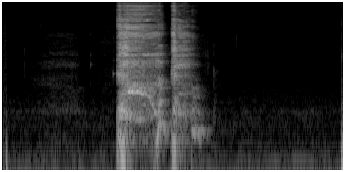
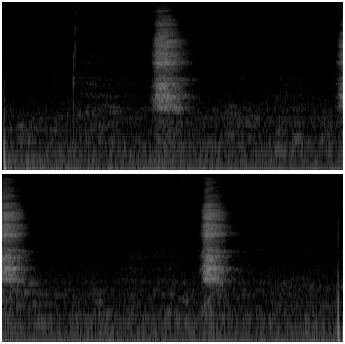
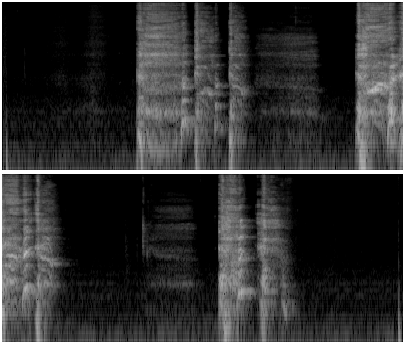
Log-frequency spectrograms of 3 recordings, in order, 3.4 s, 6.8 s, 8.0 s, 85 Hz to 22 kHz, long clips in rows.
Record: {"cough_length": "3.4 s", "cough_amplitude": 4480, "cough_signal_mean_std_ratio": 0.36, "exhalation_length": "6.8 s", "exhalation_amplitude": 476, "exhalation_signal_mean_std_ratio": 0.51, "three_cough_length": "8.0 s", "three_cough_amplitude": 4927, "three_cough_signal_mean_std_ratio": 0.42, "survey_phase": "beta (2021-08-13 to 2022-03-07)", "age": "45-64", "gender": "Female", "wearing_mask": "No", "symptom_cough_any": true, "symptom_runny_or_blocked_nose": true, "symptom_sore_throat": true, "symptom_headache": true, "symptom_change_to_sense_of_smell_or_taste": true, "symptom_onset": "3 days", "smoker_status": "Ex-smoker", "respiratory_condition_asthma": false, "respiratory_condition_other": false, "recruitment_source": "Test and Trace", "submission_delay": "1 day", "covid_test_result": "Positive", "covid_test_method": "RT-qPCR", "covid_ct_value": 19.1, "covid_ct_gene": "ORF1ab gene", "covid_ct_mean": 20.2, "covid_viral_load": "240000 copies/ml", "covid_viral_load_category": "Low viral load (10K-1M copies/ml)"}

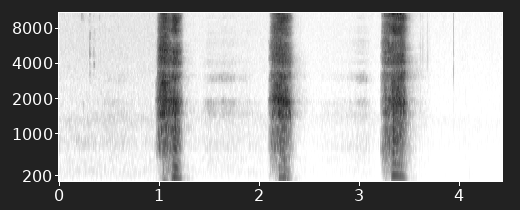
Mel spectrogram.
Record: {"exhalation_length": "4.4 s", "exhalation_amplitude": 28821, "exhalation_signal_mean_std_ratio": 0.29, "survey_phase": "beta (2021-08-13 to 2022-03-07)", "age": "45-64", "gender": "Female", "wearing_mask": "No", "symptom_cough_any": true, "symptom_sore_throat": true, "symptom_fatigue": true, "symptom_headache": true, "smoker_status": "Never smoked", "respiratory_condition_asthma": false, "respiratory_condition_other": false, "recruitment_source": "Test and Trace", "submission_delay": "2 days", "covid_test_result": "Positive", "covid_test_method": "ePCR"}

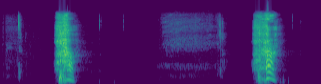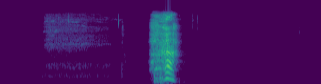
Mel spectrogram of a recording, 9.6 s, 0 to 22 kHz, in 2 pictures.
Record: {"exhalation_length": "9.6 s", "exhalation_amplitude": 31495, "exhalation_signal_mean_std_ratio": 0.21, "survey_phase": "beta (2021-08-13 to 2022-03-07)", "age": "45-64", "gender": "Male", "wearing_mask": "No", "symptom_cough_any": true, "symptom_new_continuous_cough": true, "symptom_sore_throat": true, "symptom_fatigue": true, "symptom_change_to_sense_of_smell_or_taste": true, "smoker_status": "Ex-smoker", "respiratory_condition_asthma": true, "respiratory_condition_other": false, "recruitment_source": "Test and Trace", "submission_delay": "2 days", "covid_test_result": "Positive", "covid_test_method": "RT-qPCR"}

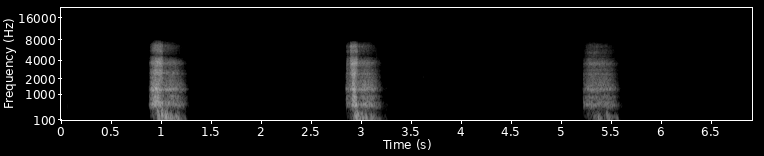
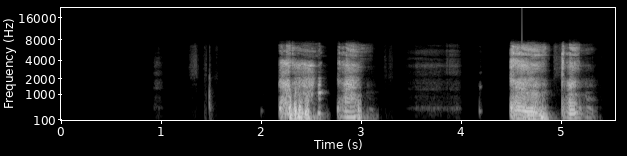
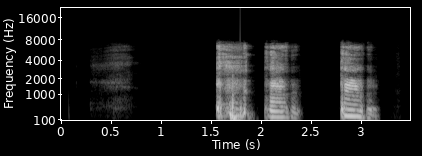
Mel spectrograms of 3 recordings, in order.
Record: {"exhalation_length": "6.9 s", "exhalation_amplitude": 8697, "exhalation_signal_mean_std_ratio": 0.22, "cough_length": "5.5 s", "cough_amplitude": 26434, "cough_signal_mean_std_ratio": 0.37, "three_cough_length": "3.5 s", "three_cough_amplitude": 26441, "three_cough_signal_mean_std_ratio": 0.37, "survey_phase": "beta (2021-08-13 to 2022-03-07)", "age": "18-44", "gender": "Male", "wearing_mask": "No", "symptom_new_continuous_cough": true, "symptom_runny_or_blocked_nose": true, "symptom_fatigue": true, "symptom_fever_high_temperature": true, "symptom_headache": true, "symptom_onset": "3 days", "smoker_status": "Never smoked", "respiratory_condition_asthma": true, "respiratory_condition_other": false, "recruitment_source": "Test and Trace", "submission_delay": "1 day", "covid_test_result": "Positive", "covid_test_method": "ePCR"}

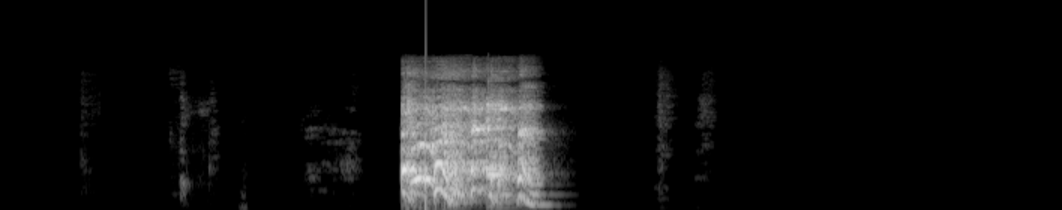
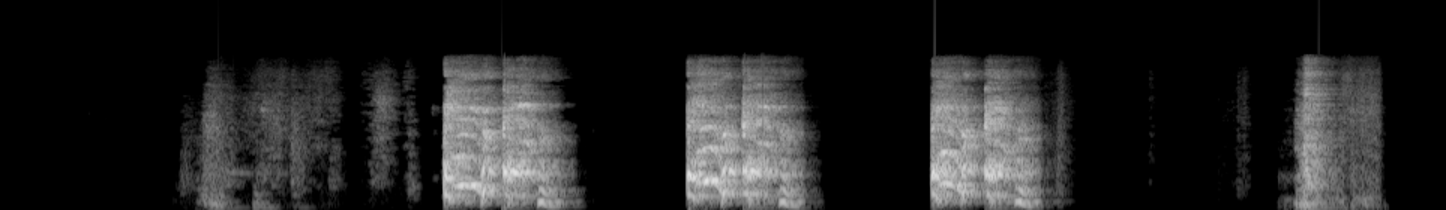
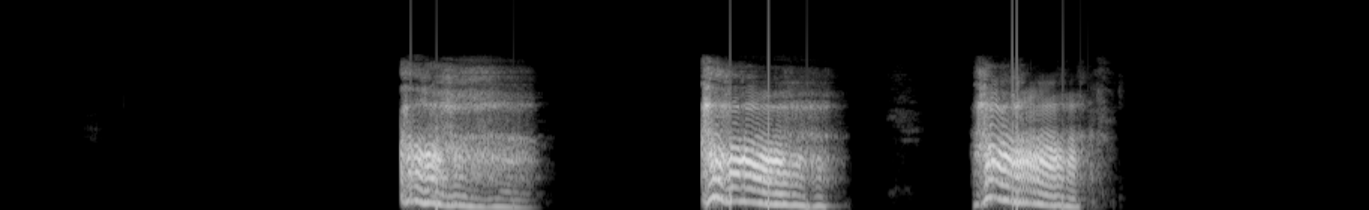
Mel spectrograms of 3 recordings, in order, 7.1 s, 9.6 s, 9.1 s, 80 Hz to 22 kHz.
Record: {"cough_length": "7.1 s", "cough_amplitude": 30820, "cough_signal_mean_std_ratio": 0.29, "three_cough_length": "9.6 s", "three_cough_amplitude": 28631, "three_cough_signal_mean_std_ratio": 0.38, "exhalation_length": "9.1 s", "exhalation_amplitude": 28385, "exhalation_signal_mean_std_ratio": 0.38, "survey_phase": "beta (2021-08-13 to 2022-03-07)", "age": "65+", "gender": "Female", "wearing_mask": "No", "symptom_none": true, "smoker_status": "Never smoked", "respiratory_condition_asthma": false, "respiratory_condition_other": false, "recruitment_source": "REACT", "submission_delay": "1 day", "covid_test_result": "Negative", "covid_test_method": "RT-qPCR", "influenza_a_test_result": "Unknown/Void", "influenza_b_test_result": "Unknown/Void"}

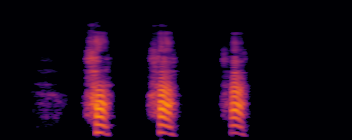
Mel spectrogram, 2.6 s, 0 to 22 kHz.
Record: {"exhalation_length": "2.6 s", "exhalation_amplitude": 29658, "exhalation_signal_mean_std_ratio": 0.26, "survey_phase": "beta (2021-08-13 to 2022-03-07)", "age": "45-64", "gender": "Female", "wearing_mask": "No", "symptom_cough_any": true, "symptom_runny_or_blocked_nose": true, "symptom_sore_throat": true, "symptom_fatigue": true, "symptom_headache": true, "symptom_change_to_sense_of_smell_or_taste": true, "symptom_loss_of_taste": true, "smoker_status": "Never smoked", "respiratory_condition_asthma": false, "respiratory_condition_other": false, "recruitment_source": "Test and Trace", "submission_delay": "2 days", "covid_test_result": "Positive", "covid_test_method": "RT-qPCR", "covid_ct_value": 23.6, "covid_ct_gene": "ORF1ab gene"}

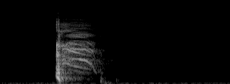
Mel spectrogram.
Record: {"cough_length": "2.3 s", "cough_amplitude": 11584, "cough_signal_mean_std_ratio": 0.28, "survey_phase": "beta (2021-08-13 to 2022-03-07)", "age": "18-44", "gender": "Male", "wearing_mask": "No", "symptom_runny_or_blocked_nose": true, "symptom_fatigue": true, "symptom_headache": true, "smoker_status": "Never smoked", "respiratory_condition_asthma": false, "respiratory_condition_other": false, "recruitment_source": "Test and Trace", "submission_delay": "0 days", "covid_test_result": "Negative", "covid_test_method": "LFT"}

